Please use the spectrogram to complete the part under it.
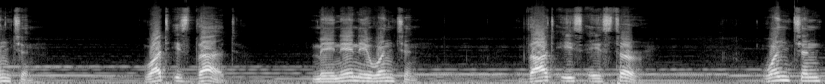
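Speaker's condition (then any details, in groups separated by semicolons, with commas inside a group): No condition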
